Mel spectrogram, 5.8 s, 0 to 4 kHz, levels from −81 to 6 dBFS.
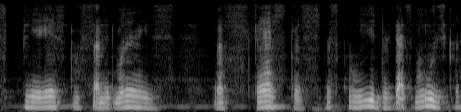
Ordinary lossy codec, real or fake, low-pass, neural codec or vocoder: none; fake; 3.6 kHz; codec, 24 kHz, 1 kbps, SNAC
